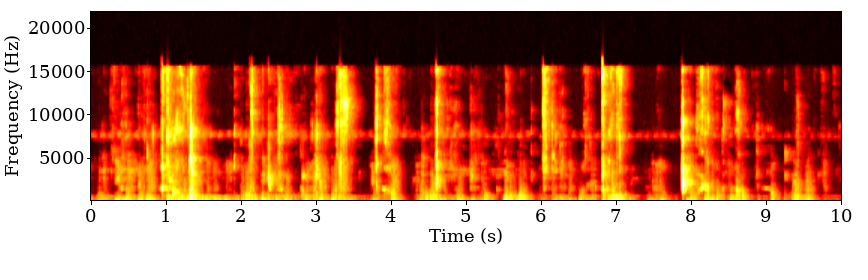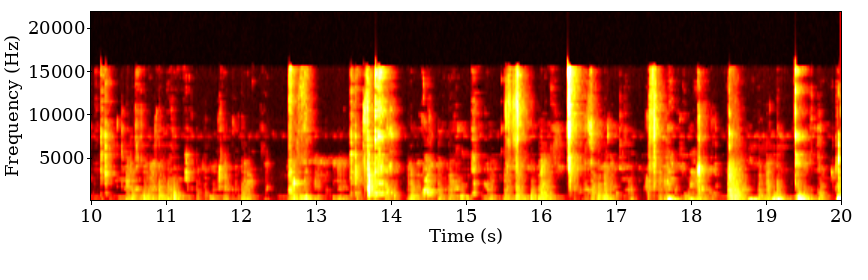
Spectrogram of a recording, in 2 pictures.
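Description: Eating sounds: a metal spoon clinking and scraping in a ceramic bowl of es buah (milky iced fruit dessert), with wet slurping, as irregular short clicks throughout.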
